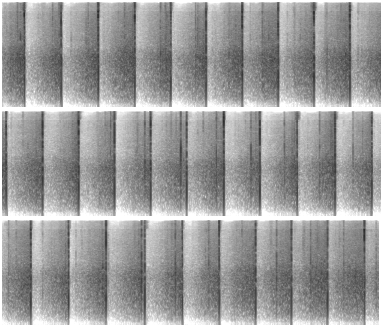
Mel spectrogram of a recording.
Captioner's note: applause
